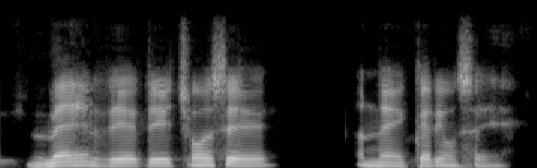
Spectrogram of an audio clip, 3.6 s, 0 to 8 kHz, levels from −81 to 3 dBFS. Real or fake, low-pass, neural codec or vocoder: fake; 7.2 kHz; codec, 16 kHz, 0.8 kbps, ZipCodec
